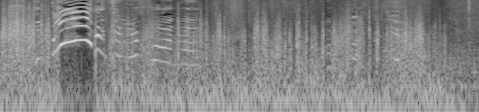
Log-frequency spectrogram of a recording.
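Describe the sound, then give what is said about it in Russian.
Strong wind buffets the microphone in a steady, loud roar from a boat in the middle of the sea among waves, with a brief voice calling out near the start over the rushing noise. “И мы просто посреди моря, непонятно где, волны.”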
